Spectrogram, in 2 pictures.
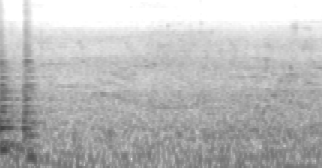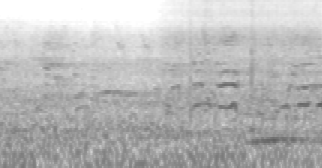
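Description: A wind band's brass chord breaks off about half a second in. After it comes open-air plaza ambience: scattered voices of passers-by over a steady low rumble, with a couple of voices nearer toward the end.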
